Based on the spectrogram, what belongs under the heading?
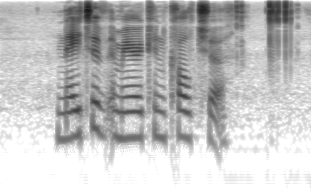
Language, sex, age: English, female, 19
